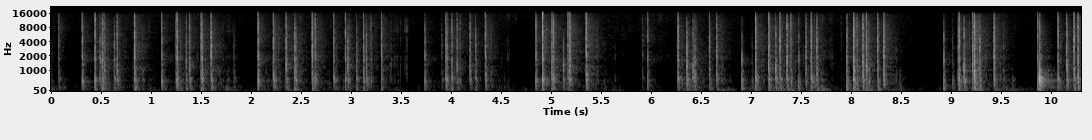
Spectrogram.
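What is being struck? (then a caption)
Clear plastic box. Long nails tap rapidly on the sides and front of a hollow, clear plastic box with purple fairy lights inside. The taps come in quick bursts separated by short pauses, making dry, short clicks with a hollow tone around 520 Hz that dies away almost at once.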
